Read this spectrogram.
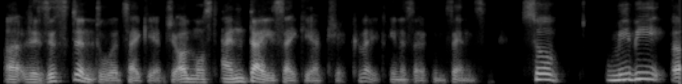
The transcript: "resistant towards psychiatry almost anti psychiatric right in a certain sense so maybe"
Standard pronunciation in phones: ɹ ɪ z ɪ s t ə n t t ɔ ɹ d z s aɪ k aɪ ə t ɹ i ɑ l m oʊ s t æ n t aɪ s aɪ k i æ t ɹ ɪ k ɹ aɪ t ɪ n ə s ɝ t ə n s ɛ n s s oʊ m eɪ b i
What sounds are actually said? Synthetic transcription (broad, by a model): ɹ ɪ z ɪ s t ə n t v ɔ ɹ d s aɪ k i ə t ɹ i ɑ l m oʊ s t æ n t aɪ s aɪ k i æ t ɹ ɪ k ɹ aɪ t ɪ n ə s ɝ t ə n s ɛ n s s oʊ m eɪ b i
